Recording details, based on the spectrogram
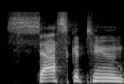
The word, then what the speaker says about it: Saskatoon: Today we have Chris Molinar with us from north of North Dakota, per Chris's words, up there in Saskatoon, Canada. Did I say that right, Chris? – That's it. You bet.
